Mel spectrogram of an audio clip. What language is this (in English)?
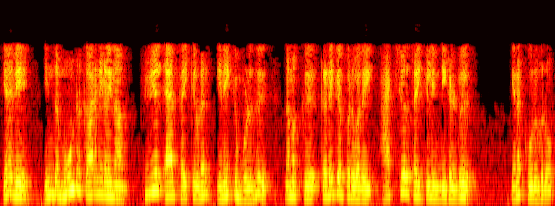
Tamil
